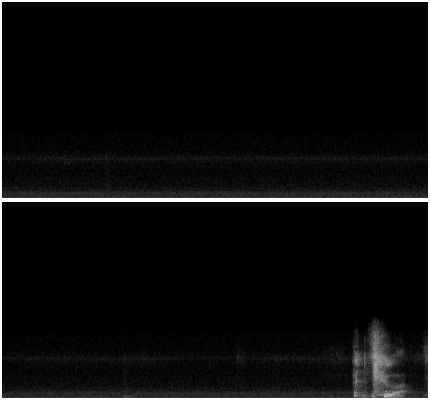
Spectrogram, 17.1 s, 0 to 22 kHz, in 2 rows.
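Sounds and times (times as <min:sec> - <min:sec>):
faint hiss and hum: 0:00.0 - 0:17.0.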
